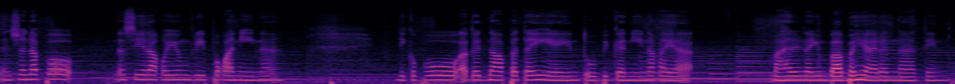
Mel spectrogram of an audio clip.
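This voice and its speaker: An actress playing a caring, apologetic young daughter in a Filipino radio drama, speaking respectfully and pleadingly. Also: female voice, mid-range voice, monotone, moderate pace, long pauses, over music, natural voice. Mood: apologetic, earnest.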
